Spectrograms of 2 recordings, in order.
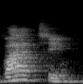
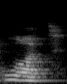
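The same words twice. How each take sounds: First: Watt is said with an everyday Portuguese pronunciation. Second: Watt is said like the English surname. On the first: This is how people say it in daily life. The speaker calls it wrong. "No cotidiano fala-se em watt" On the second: This follows the scientist's surname. The speaker calls it right. "mas o correto é watt. É sobrenome de um cientista"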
